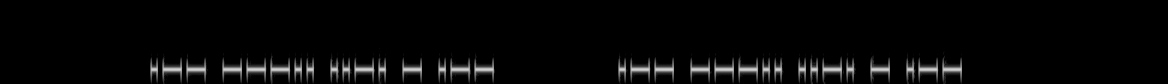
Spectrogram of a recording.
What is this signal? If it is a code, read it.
Morse code, heard as a keyed tone, about 21 wpm, 700 Hz. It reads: W8FTW W8FTW
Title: USA Call Signs - 5 Characters - Repeated 2x - 20wpm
